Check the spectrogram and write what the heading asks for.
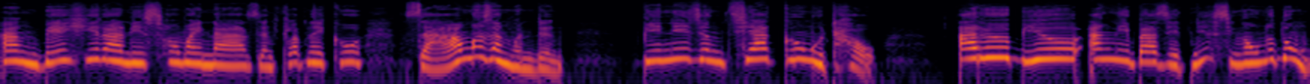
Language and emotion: Bodo, surprised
